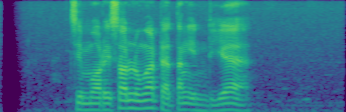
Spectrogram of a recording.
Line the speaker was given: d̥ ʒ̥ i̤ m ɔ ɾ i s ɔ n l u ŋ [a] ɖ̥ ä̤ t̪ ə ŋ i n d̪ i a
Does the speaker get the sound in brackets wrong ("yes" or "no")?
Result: no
